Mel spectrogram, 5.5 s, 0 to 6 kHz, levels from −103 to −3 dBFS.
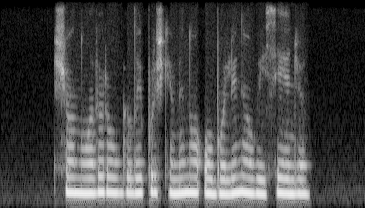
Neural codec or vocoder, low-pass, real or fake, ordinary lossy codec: none; 5.4 kHz; real; Opus, 32 kbps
